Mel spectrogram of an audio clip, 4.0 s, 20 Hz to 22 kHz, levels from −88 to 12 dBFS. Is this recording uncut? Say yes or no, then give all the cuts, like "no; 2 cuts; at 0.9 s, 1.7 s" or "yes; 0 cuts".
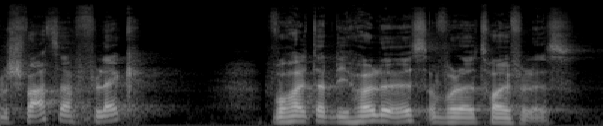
yes; 0 cuts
